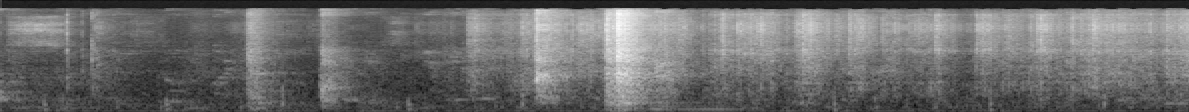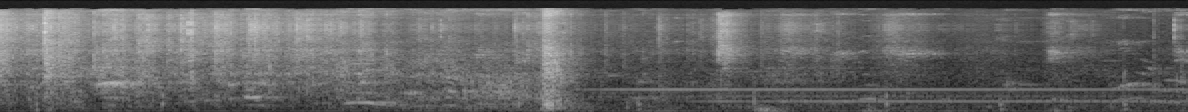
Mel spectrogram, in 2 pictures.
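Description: A pickaxe taps and chips at stone in quick repeated knocks.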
